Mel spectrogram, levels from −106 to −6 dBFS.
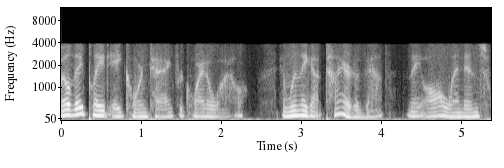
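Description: Throughout, tandem speech coding, likely CVSD then mu-law then CVSD, recodes already degraded speech, sounding rough and noisy. The spectrogram is empty above 3.8 kHz.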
